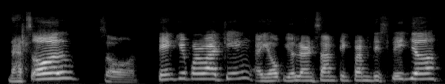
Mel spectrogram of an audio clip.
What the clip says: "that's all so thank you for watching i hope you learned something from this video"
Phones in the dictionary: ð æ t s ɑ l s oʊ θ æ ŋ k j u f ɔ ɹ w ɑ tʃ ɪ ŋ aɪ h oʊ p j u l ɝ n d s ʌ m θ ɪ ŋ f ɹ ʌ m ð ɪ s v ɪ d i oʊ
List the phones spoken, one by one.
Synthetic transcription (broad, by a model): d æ t s ɑ l s oʊ t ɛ ŋ k j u f ɔ ɹ w ɑ tʃ ɪ ŋ aɪ h oʊ p j u l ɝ n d s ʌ m t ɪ ŋ f ɹ ʌ m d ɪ s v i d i oʊ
